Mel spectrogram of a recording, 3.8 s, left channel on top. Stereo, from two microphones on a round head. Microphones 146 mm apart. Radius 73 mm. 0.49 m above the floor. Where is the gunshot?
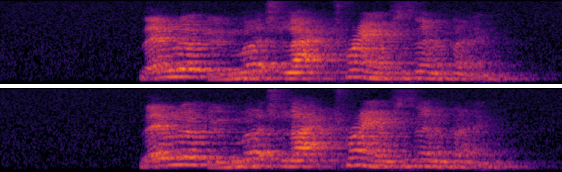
No gunshot in this recording.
